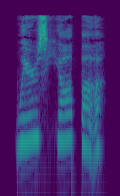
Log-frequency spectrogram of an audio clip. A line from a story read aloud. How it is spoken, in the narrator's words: he asked in a whisper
